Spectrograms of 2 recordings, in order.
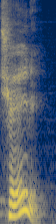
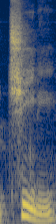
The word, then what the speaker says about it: Cheney: Dick Cheney, you would think, or Cheney is really how it's supposed to be pronounced.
